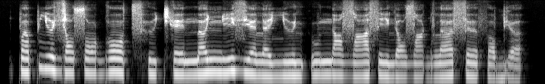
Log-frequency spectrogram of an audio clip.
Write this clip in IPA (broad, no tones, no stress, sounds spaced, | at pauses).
p ɐ p ʎ ɘ zʲ u sˤ o ɡ ɔ t͡sʰ ɨ cʰ e n ɐ ɲ i zʲ ɛ l ɛ ʎ ɨ lʲ ʔ u n e zˤ a s i lʲ u zˤ a ɡ l ɐ s ɘ θ ɔ bʲ ɐ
